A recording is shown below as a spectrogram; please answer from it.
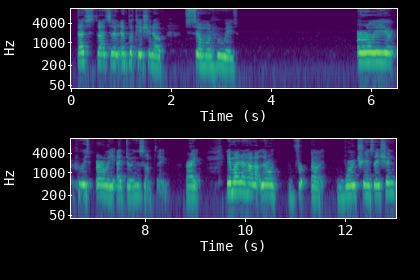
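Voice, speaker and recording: A woman talks through a recorded language lesson at a middling pitch for her sex. She explains step by step, restarts her sentences, and keeps asking "right?" to check in. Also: darkish tone. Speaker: Chinese language teacher.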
